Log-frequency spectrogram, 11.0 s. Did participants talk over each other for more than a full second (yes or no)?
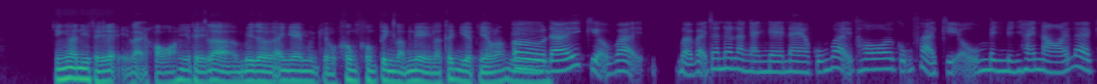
no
